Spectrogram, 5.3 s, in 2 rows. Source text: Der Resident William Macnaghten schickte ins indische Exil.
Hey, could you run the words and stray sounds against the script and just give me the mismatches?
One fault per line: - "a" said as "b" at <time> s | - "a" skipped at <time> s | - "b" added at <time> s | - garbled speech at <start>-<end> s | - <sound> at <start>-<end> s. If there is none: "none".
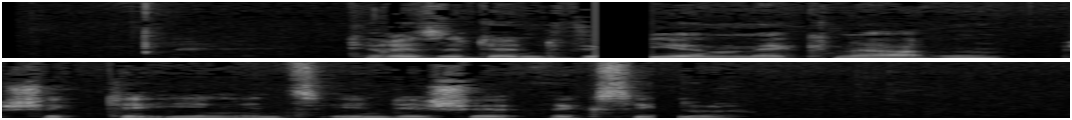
- dropout at 1.5-1.6 s
- "ihn" added at 3.0 s
- dropout at 4.3-4.4 s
